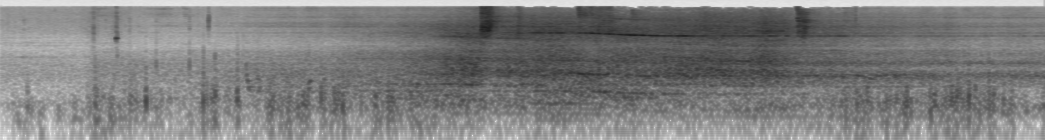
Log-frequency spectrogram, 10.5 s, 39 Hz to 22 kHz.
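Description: Greater Anglia Class 755 FLIRT unit approaching at speed: the rumble of its engines and wheels on the rails builds to a peak about halfway through, with a faint high whine.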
